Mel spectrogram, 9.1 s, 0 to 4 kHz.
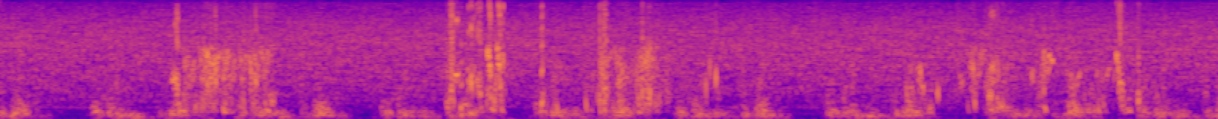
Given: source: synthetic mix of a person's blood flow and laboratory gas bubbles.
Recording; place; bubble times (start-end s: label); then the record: Doppler ultrasound of blood flow; precordium
1.25-2.09 s: bubbles
3.33-3.81 s: bubbles
4.04-4.22 s: bubbles
4.37-5.05 s: bubbles
5.26-5.42 s: bubbles
6.77-7.08 s: bubbles
7.17-7.59 s: bubbles
7.72-7.93 s: bubbles
7.96-8.59 s: bubbles
From the record:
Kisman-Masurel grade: 333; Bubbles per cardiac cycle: rolling drumbeat, 9 or more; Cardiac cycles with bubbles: 50 to 99%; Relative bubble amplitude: loud (0.450 to 0.775); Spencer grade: 3 (all of the cardiac periods contain showers or single bubble signals, but not dominating or overriding the cardiac motion signals); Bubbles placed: anywhere in the cardiac cycle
